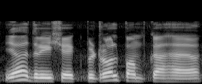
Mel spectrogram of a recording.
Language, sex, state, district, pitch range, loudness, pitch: Hindi, male, Jharkhand, Garhwa, 145-160 Hz, -15 LUFS, 150 Hz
